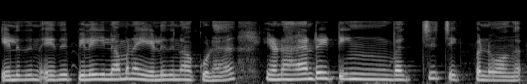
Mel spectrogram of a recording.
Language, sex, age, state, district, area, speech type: Tamil, female, 18-30, Tamil Nadu, Coimbatore, urban, spontaneous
